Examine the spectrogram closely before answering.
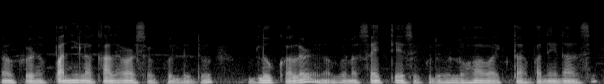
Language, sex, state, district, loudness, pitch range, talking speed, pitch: Nagamese, male, Nagaland, Dimapur, -24 LUFS, 80-85 Hz, 230 wpm, 85 Hz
